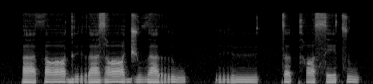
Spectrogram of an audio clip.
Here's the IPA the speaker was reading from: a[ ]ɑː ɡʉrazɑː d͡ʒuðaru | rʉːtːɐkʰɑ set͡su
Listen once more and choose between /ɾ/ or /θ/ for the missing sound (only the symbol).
θ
